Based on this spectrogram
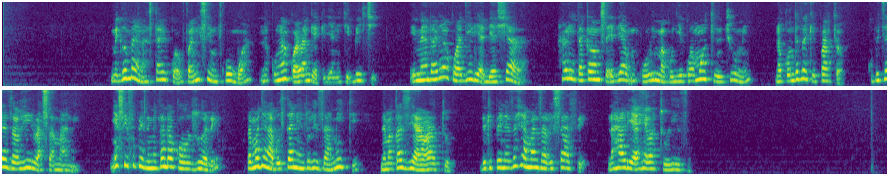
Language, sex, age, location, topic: Swahili, female, 36-49, Dar es Salaam, agriculture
